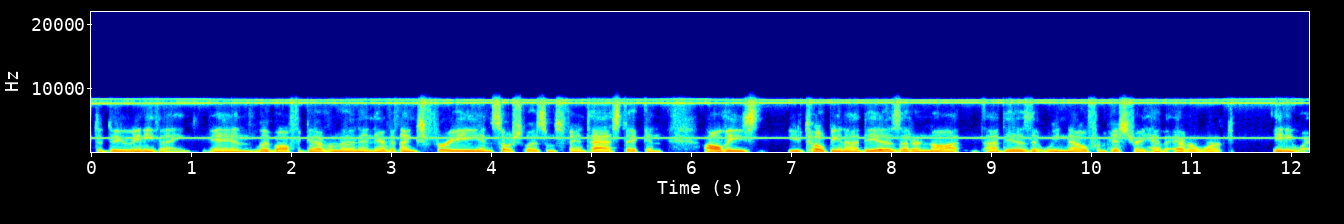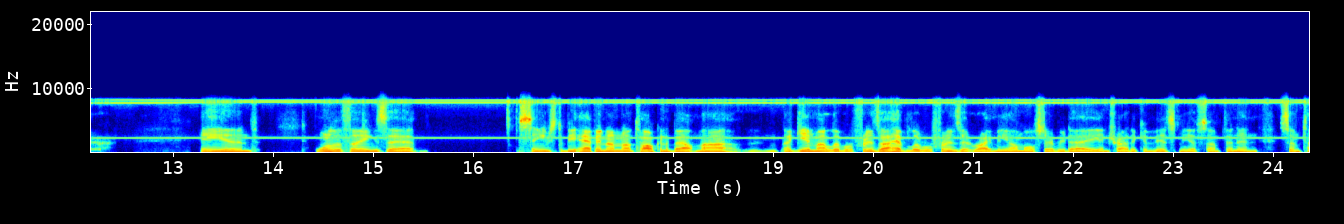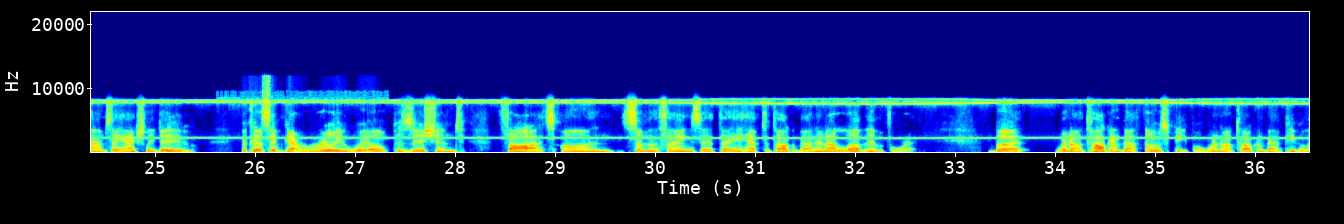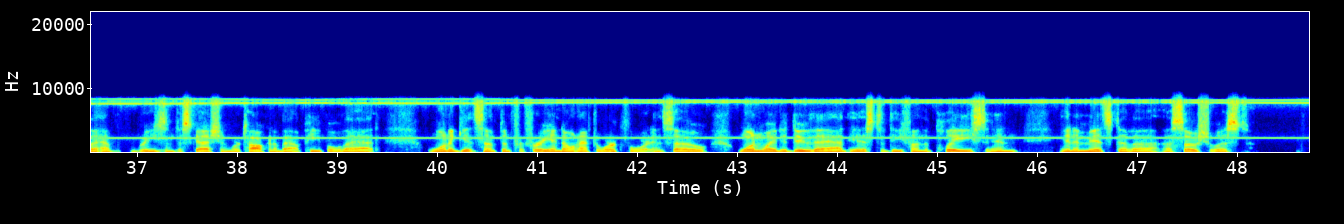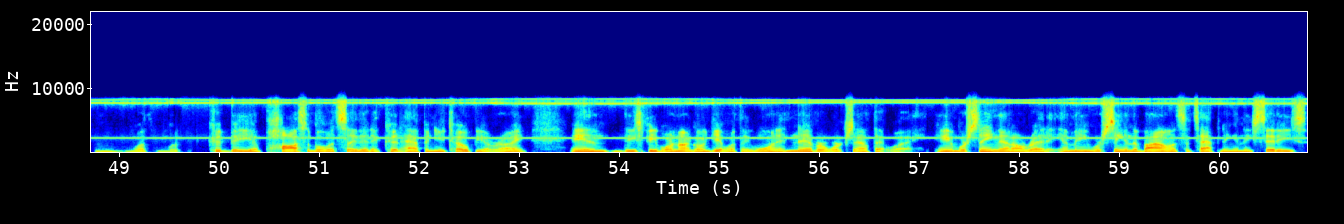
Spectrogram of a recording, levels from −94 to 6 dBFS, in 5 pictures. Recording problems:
garbled, watery; badly; nothing above 8 kHz
high-pitched whine; loud; throughout; 8 kHz, 8 dB below the speech

